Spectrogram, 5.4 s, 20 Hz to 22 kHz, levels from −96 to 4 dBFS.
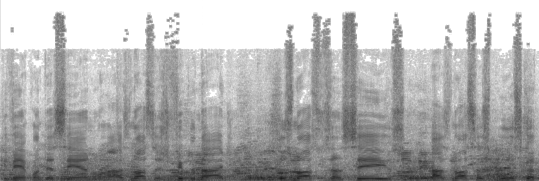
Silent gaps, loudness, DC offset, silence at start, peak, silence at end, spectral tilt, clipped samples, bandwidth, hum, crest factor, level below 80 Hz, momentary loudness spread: none; -16 LUFS; under 0.1%; 0 s; 0 dBFS; 0 s; -4 dB/octave; under 0.1%; over 20 kHz; none; 16 dB; -54 dBFS; 4 LU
